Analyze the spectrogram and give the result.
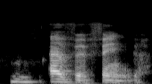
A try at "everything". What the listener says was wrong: Your V is sounding good. Give me a good TH. Use your tongue instead of your teeth and lips. Okay, this is a teeth and tongue sound. Everything.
